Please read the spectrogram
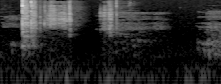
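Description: Aerosol spray-paint can rattling as it is shaken, the mixing ball clicking inside in two short bursts, the first and louder one starting about a quarter second in.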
